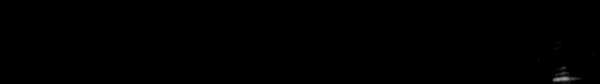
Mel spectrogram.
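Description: Near silence: room tone with a faint steady hum and a few faint soft ticks.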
